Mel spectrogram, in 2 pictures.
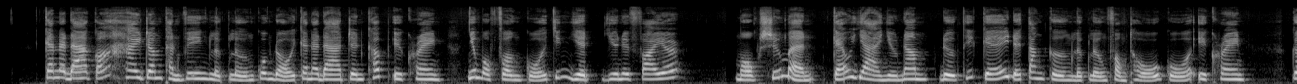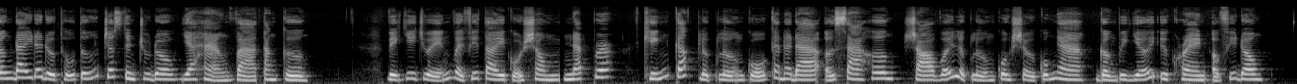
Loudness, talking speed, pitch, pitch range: -19 LUFS, 195 wpm, 235 Hz, 215-265 Hz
